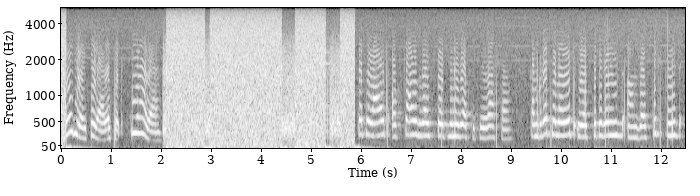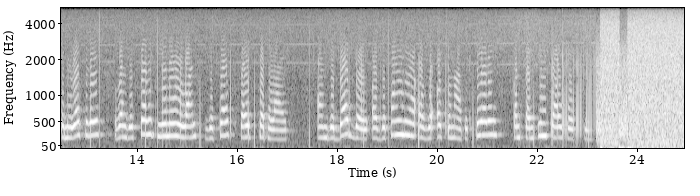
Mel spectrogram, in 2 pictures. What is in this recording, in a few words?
english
